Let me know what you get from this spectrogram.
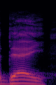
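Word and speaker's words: Derry: in the north notic I didn't say London Dair I said da that's right way the the Republic pronounces it um uh you know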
